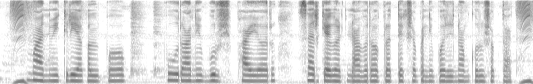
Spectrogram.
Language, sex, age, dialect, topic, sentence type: Marathi, female, 25-30, Varhadi, agriculture, statement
